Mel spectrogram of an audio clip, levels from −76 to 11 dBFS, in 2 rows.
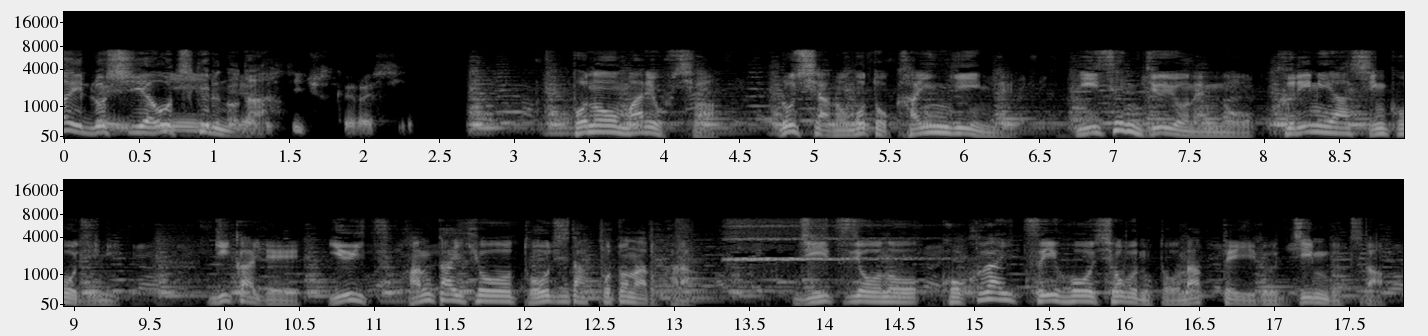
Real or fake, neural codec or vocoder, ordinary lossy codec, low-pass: real; none; none; 7.2 kHz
